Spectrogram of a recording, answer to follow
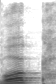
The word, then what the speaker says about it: worked: ஹீ ஒர்க்ட் heart but could not score good marks. அவன் கடினமாக உழைத்தான், ஆனால் நல்ல மதிப்பெண் பெறவில்லை. ஹீ ஒர்க்ட் heart, he ஒர்க்ட், WORKED, ஒர்க்ட். இது இட்டு என்று உச்சரிக்கணும், ஒர்க்ட். ஒர்க்டுன்னு சொல்லக்கூடாது.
